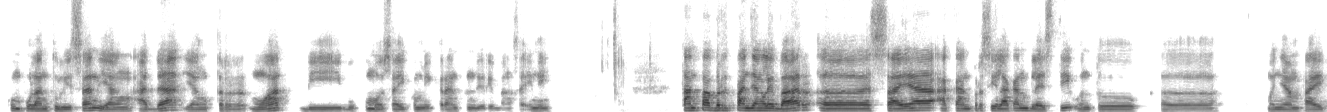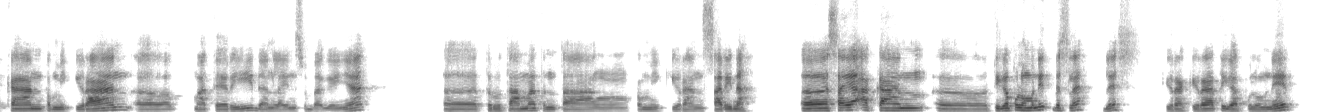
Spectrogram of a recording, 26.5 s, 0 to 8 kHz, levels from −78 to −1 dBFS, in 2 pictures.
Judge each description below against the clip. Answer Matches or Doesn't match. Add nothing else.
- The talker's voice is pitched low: Matches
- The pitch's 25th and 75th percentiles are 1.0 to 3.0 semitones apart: Doesn't match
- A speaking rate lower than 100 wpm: Matches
